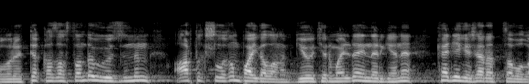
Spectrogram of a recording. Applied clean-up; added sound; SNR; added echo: neural separator model SepFormer DNS4.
